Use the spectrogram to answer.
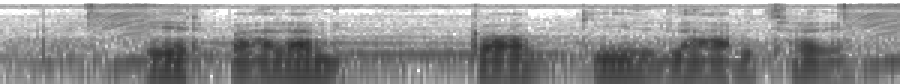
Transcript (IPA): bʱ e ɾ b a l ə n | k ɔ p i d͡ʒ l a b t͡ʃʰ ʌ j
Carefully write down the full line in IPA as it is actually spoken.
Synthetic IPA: bʱ e ɾ p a l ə n | k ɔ k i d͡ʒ l a b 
